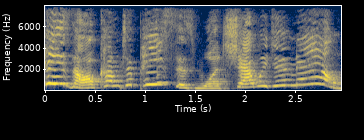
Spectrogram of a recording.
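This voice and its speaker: A woman performs a squeaky put-on character voice at an extremely high pitch, with very wide pitch swings and a fairly slow pace. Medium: read story. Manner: ponderous, starts with a thoughtful hum.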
